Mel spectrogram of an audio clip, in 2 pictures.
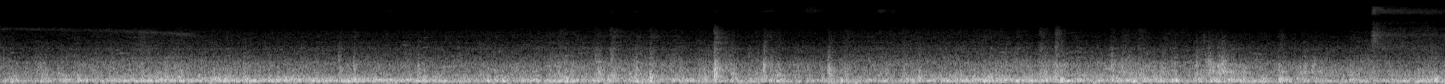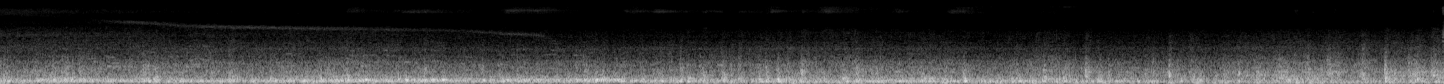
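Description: MEMU electric multiple-unit train running along the track, heard from a coach window: a steady rumble of wheels on rails with rushing air, and a few faint clicks.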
